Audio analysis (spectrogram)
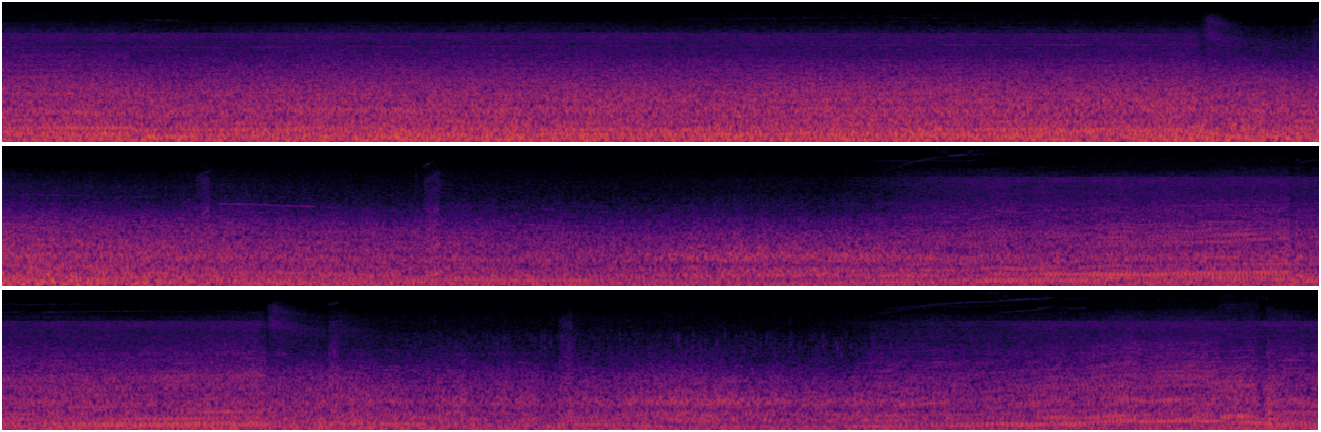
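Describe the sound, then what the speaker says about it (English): Old Porsche Cup race car engine lapping the Nürburgring in a racing video game, a continuous loud raspy roar with repeated revving rises and gear-change dips, accompanied by tyre and track noise. "Old Porsche Cup car at Nords."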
